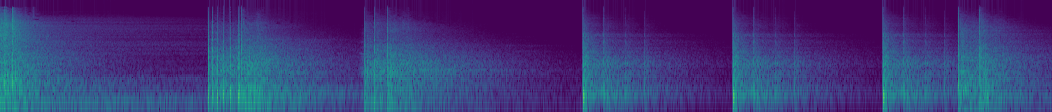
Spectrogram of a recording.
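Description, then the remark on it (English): Six loud, sharp explosion hits at uneven intervals, each followed by a long, blunt, harsh reverb tail from a true stereo recording of a parking garage in West LA, decaying over a second or two. No voices are present. “And you can hear that kind of fantastic, kind of blunt, sort of atonal, kind of nasty kind of reverberation that's happening.”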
